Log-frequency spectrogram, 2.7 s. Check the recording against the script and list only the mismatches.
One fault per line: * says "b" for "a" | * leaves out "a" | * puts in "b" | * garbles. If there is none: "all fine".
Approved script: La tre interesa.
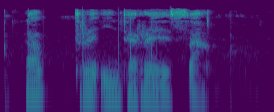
all fine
